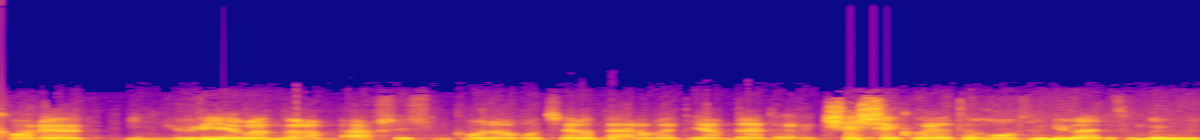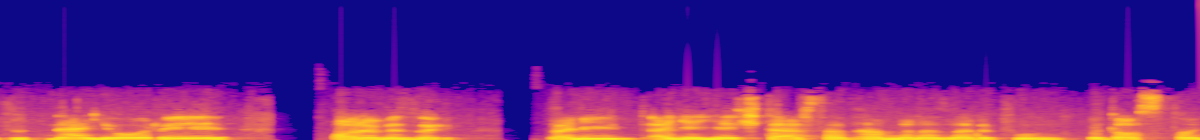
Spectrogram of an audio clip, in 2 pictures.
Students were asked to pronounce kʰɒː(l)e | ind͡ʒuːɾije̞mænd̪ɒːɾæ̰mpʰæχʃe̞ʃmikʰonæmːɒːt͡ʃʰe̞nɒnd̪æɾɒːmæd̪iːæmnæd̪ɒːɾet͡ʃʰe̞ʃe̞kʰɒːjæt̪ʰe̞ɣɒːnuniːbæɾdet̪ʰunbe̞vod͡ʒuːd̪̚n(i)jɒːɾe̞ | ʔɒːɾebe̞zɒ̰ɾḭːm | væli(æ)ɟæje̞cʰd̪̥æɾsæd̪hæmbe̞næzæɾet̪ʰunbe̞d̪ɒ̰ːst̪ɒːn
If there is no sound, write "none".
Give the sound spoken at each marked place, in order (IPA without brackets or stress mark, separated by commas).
ɾ, æ, æ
